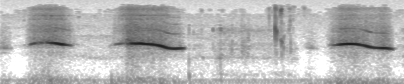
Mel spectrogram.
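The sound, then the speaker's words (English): A person whistles an imitation of a tufted titmouse song: three clear, high whistled notes, each sliding downward in pitch, evenly spaced over a low background rumble. “As in the song of the Tufted Titmouse.”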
